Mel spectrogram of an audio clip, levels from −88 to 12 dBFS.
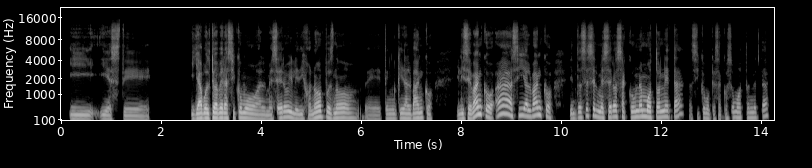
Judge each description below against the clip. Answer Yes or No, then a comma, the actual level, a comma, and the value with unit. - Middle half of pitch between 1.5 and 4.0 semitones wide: No, average, 5.2 semitones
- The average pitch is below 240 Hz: Yes, medium, 140 Hz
